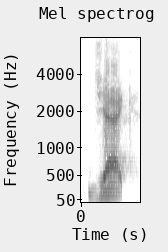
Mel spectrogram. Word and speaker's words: JVCK: And Name then- is Jack? Yeah, it's spelled JVCK. His God-given name is, but he goes by Jack, spelled JVCK.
